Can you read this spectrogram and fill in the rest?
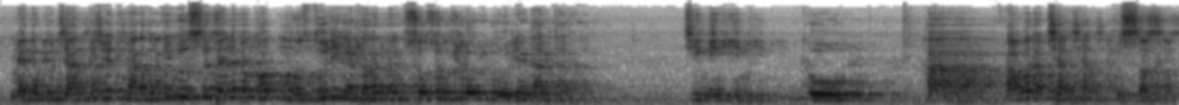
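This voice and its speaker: Man, high voice, business trainer, candid storytelling talk, far from the mic, faint hum behind. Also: quick pace. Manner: candid, chatty, laughs at own anecdotes. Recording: very echoey hall, distant mic.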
